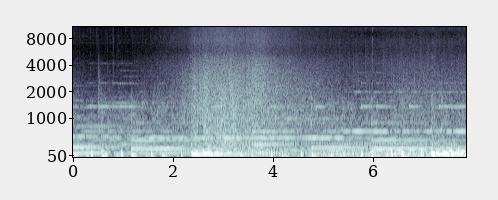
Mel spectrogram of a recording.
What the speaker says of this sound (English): The waves crash onto the shore, bringing debris from the plains with them.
